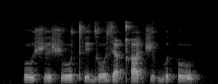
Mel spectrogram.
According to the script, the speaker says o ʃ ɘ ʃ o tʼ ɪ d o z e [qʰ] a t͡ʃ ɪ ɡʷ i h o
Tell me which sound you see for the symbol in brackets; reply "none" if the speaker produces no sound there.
qʰ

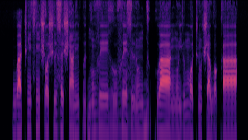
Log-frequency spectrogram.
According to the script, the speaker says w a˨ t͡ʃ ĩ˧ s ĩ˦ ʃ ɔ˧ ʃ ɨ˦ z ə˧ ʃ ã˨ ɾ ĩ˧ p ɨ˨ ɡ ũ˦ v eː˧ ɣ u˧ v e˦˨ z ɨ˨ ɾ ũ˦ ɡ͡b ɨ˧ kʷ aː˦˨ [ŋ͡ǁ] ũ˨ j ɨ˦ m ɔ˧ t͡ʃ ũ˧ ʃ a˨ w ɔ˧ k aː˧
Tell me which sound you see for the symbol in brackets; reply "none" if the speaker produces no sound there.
ŋ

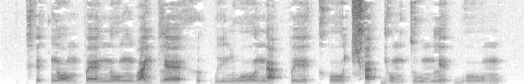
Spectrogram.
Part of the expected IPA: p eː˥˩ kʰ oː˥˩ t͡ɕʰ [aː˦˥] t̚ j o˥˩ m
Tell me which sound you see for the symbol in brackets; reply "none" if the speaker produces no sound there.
a˦˥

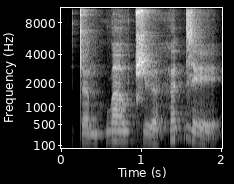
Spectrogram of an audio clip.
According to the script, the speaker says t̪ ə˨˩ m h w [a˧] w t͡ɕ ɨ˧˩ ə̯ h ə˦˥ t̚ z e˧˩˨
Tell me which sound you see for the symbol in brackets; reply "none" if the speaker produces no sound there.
a˧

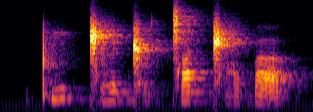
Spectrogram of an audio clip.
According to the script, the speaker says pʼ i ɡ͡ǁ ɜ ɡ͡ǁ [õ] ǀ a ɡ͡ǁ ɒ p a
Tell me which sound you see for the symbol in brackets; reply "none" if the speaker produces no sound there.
o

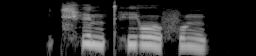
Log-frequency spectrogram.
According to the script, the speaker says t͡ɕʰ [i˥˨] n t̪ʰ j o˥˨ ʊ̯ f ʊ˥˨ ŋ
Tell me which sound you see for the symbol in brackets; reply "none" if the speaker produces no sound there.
i˥˨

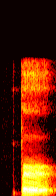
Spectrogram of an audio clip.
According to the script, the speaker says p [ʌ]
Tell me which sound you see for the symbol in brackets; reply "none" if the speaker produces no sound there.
ə˞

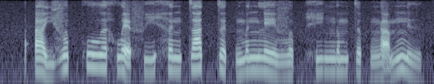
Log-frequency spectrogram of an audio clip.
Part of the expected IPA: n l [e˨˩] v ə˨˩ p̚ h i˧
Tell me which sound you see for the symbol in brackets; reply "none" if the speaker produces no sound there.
e˨˩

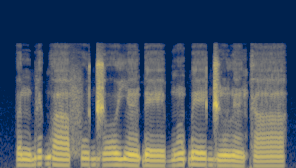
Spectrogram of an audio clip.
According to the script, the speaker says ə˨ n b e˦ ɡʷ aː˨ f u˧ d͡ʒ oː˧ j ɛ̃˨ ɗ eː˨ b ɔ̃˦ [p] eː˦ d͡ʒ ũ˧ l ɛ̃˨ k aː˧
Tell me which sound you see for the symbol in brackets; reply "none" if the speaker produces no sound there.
ɓ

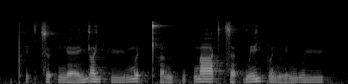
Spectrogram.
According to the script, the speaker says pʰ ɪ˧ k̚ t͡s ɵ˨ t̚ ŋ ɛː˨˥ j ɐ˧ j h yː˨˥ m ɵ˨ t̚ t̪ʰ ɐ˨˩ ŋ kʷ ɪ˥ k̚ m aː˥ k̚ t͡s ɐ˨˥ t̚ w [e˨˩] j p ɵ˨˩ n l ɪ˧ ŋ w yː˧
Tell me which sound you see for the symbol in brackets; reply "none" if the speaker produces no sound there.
e˥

